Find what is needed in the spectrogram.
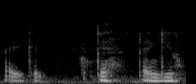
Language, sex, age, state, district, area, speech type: Telugu, male, 30-45, Andhra Pradesh, Vizianagaram, rural, spontaneous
